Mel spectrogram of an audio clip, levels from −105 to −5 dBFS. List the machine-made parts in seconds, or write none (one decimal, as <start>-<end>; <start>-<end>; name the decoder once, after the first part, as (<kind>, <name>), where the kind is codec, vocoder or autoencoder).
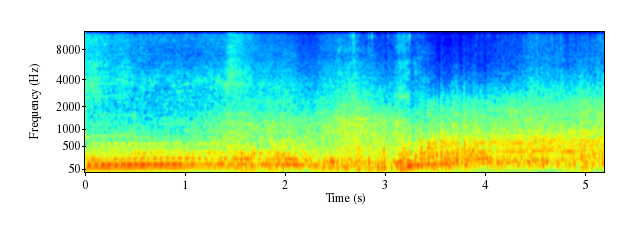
1.5-2.5 (autoencoder, DAC-VAE)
